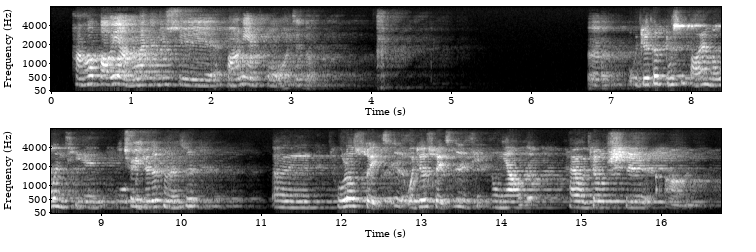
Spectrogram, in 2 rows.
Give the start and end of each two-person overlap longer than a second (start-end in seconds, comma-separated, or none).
none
